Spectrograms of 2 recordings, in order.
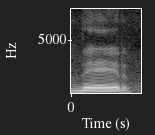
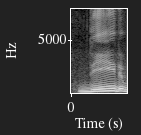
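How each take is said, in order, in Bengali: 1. এই স্বরধ্বনিটি দীর্ঘ 'ay' ধ্বনি। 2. এই স্বরধ্বনিটি দীর্ঘ 'ee' ধ্বনি। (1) "দের এ মাজহুল" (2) "দীর বললে মারুফ"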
